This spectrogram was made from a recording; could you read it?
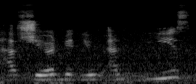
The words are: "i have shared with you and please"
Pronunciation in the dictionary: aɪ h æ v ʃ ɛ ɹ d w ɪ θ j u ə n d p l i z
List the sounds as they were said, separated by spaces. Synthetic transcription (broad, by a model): h æ v ʃ ɛ ɹ d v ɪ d j u ə n d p l i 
